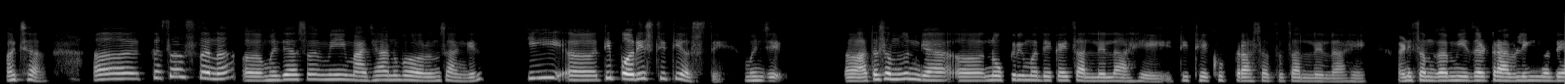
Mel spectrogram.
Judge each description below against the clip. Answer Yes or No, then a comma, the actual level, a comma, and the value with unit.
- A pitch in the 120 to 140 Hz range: No, medium, 185 Hz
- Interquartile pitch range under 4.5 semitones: No, average, 4.8 semitones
